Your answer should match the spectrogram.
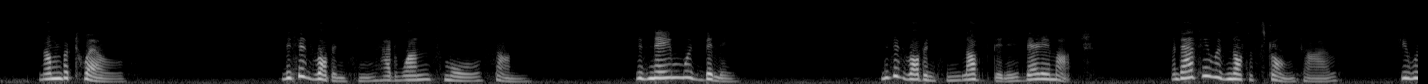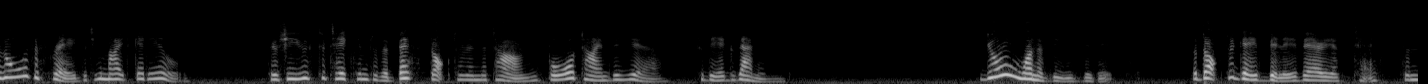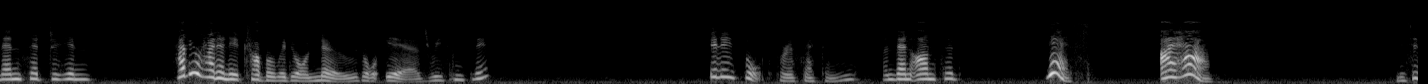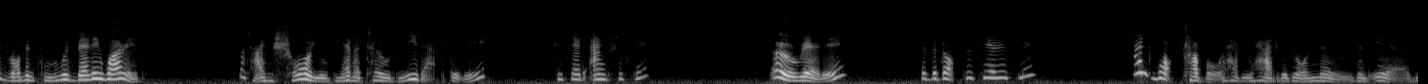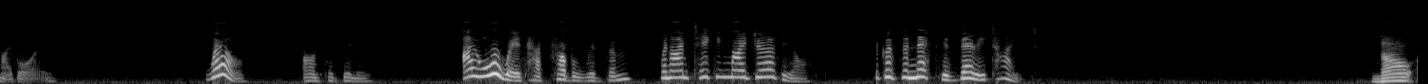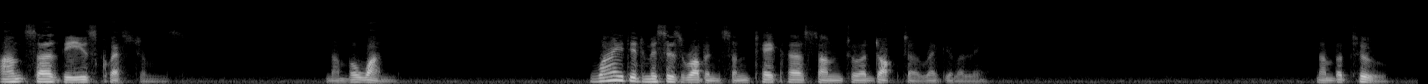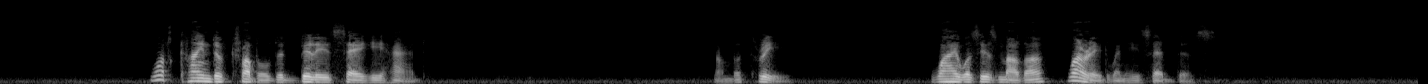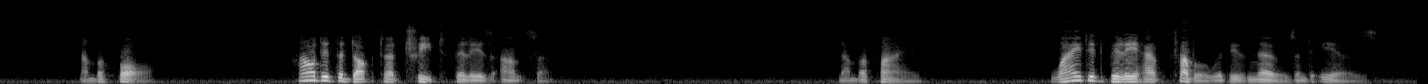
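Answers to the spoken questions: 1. Because he was not strong and she was afraid he might get ill
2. Trouble with his nose and ears
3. He had never told her about it
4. Seriously
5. The neck of his jersey was very tight when he took it off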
